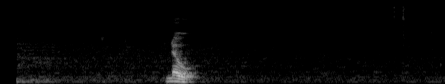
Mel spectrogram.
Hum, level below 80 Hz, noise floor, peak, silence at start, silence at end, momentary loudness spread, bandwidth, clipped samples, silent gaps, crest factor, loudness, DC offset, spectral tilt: none; -70 dBFS; -63 dBFS; -8 dBFS; 1.65 s; 2.5 s; 28 LU; 15.5 kHz; under 0.1%; none; 26 dB; -28 LUFS; under 0.1%; -8 dB/octave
